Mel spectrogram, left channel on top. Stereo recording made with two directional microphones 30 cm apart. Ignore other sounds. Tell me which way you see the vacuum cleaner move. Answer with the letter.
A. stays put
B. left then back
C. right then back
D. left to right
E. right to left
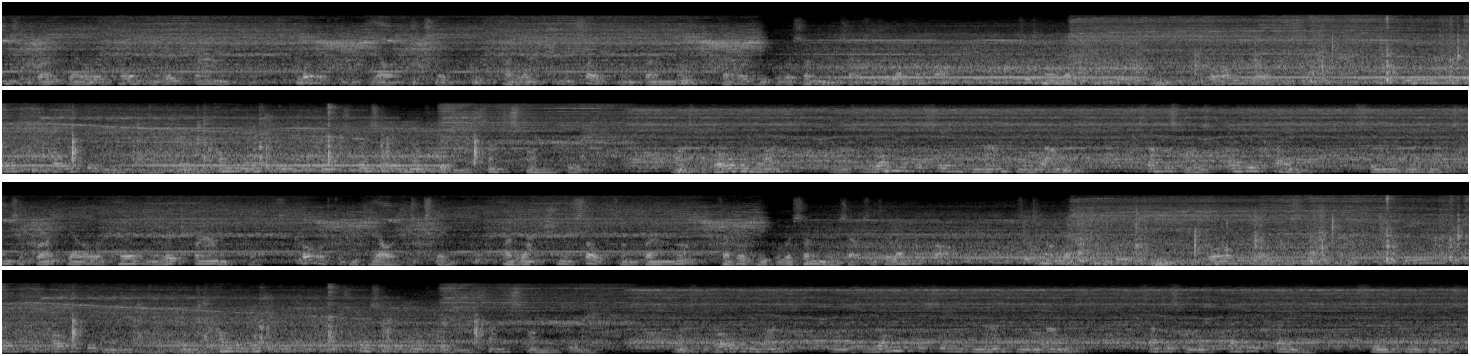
A.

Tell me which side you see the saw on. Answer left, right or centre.
left.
